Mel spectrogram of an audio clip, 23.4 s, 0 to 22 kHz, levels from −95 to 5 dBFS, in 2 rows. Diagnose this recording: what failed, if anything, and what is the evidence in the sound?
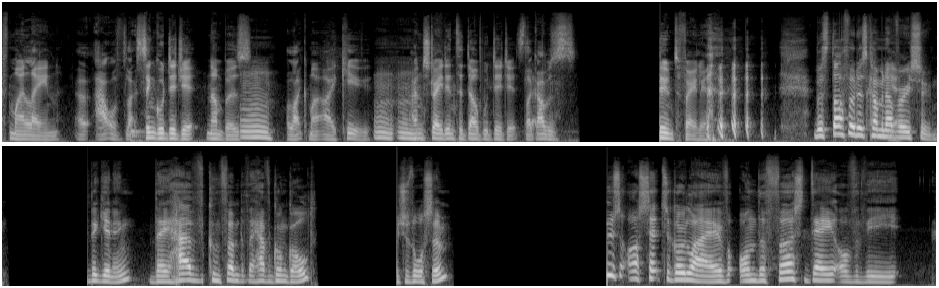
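Clipped start after a pause at the playback device: after "I was" (7.61 s), and at 12.1, 15.97 and 18.63 s, about 0.6 s of speech vanishes as the sleeping output wakes. Unlike muted pauses, the speech itself is lost, not just the background.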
